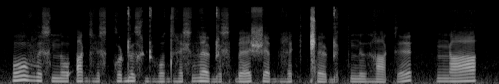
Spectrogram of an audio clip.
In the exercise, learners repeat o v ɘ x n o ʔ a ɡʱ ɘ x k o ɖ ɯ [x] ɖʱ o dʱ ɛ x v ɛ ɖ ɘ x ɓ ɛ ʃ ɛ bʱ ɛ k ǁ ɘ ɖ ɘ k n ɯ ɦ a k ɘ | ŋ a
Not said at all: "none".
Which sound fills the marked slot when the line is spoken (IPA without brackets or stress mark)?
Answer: x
